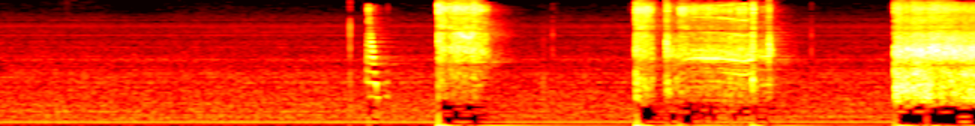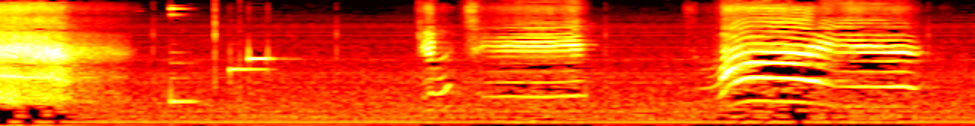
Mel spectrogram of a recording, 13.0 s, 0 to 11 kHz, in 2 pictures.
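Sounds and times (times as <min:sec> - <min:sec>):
hissing camera shutter sounds: 0:02.9 - 0:03.4, 0:04.2 - 0:05.3, 0:06.0 - 0:07.4.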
